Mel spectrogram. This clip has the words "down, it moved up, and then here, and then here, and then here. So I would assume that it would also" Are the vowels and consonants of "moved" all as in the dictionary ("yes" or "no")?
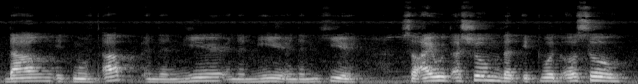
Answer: yes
